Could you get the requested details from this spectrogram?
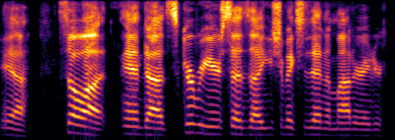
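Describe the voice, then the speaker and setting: A man with a high, bright voice hosts a casual live-stream chat. He talks loosely and reads viewer comments aloud in a smooth, clear tone. The sound is dry and close. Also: steady tone, normal speed, no room sound, poor audio. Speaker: podcast host.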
